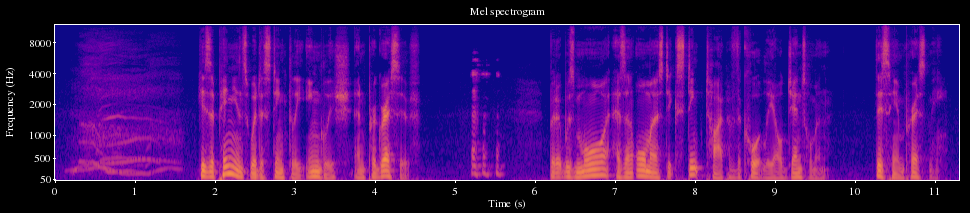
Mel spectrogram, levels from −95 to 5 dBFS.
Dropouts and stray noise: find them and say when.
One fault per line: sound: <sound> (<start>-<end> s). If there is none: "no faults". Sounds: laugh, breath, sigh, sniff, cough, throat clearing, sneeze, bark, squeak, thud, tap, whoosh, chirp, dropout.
sound: breath (0.1-1.7 s)
sound: laugh (5.2-5.6 s)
